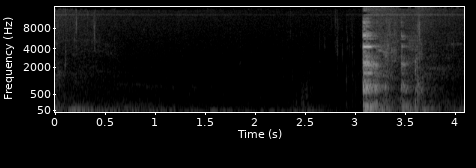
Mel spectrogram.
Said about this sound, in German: Darum trinken wir jetzt hier ein Glas Rotwein. Und äh, ich würde sagen, wir stoßen hier gerade mal einen an. Zum Wohl.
